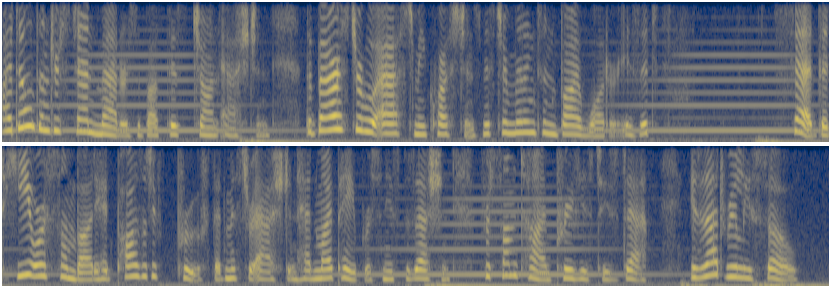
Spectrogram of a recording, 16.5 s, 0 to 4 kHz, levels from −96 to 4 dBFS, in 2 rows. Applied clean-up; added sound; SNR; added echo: none; Wind instrument, woodwind instrument; 17 dB; none.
